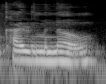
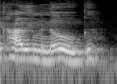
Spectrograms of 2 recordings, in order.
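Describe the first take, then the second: First: Minogue said with no final G, ending on "noh"; without the G. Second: Minogue said with a hard G at the end, "mi-NOHG". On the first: Retold or imitated. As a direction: let "Minogue" end on the vowel, no G. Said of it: "He said [name]". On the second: Shown as a demonstration. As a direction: sound the G in "Minogue" clearly. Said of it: "with the G".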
